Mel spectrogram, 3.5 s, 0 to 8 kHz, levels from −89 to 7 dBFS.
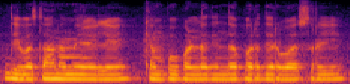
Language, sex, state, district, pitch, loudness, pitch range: Kannada, male, Karnataka, Bidar, 120 Hz, -15 LUFS, 120-125 Hz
